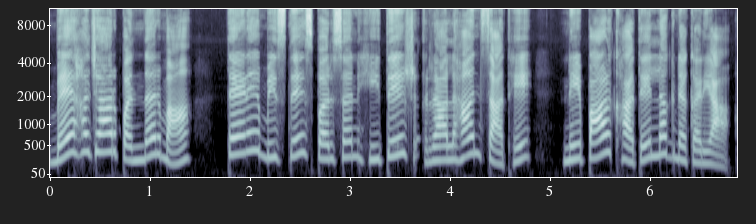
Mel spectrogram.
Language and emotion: Gujarati, neutral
